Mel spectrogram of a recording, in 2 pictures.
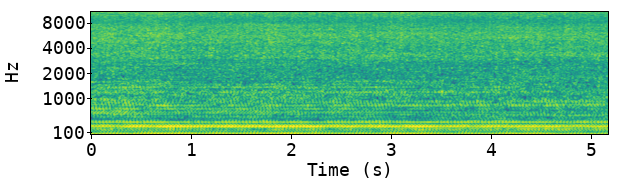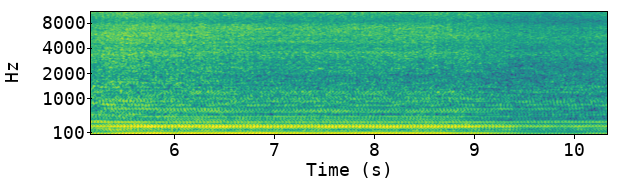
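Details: Frigidaire Affinity AEQB6000ES0 dryer running with a loud steady low rumble, droning hum and faint thumping about three times a second; worn blower assembly, fixed by replacing blower housing, fan and motor.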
